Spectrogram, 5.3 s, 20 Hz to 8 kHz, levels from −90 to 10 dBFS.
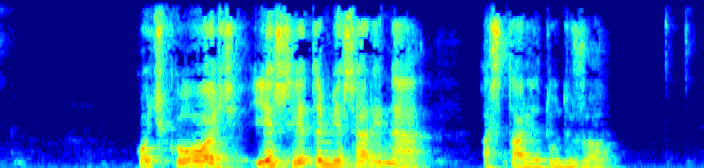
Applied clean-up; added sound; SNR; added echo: none; none; none; none.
